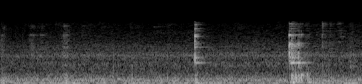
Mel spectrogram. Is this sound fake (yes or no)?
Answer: no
